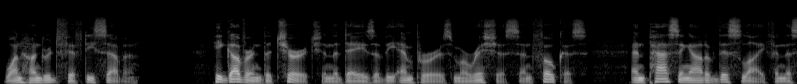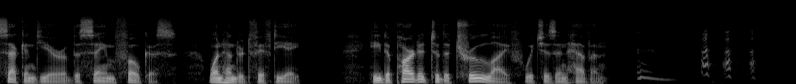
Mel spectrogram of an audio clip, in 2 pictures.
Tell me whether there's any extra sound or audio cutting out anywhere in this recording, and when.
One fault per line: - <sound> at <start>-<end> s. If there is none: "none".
- laugh at 14.2-15.7 s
